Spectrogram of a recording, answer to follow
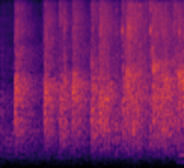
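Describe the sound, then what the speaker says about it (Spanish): Rhythmic applause at an awards night, coming in regular strong pulses like a crowd clapping in unison, fairly close and loud. "yo le doy un fuerte aplauso"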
